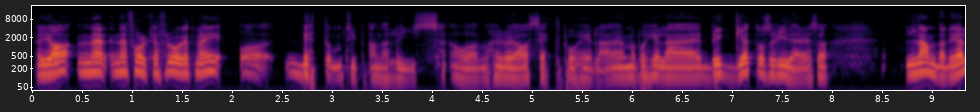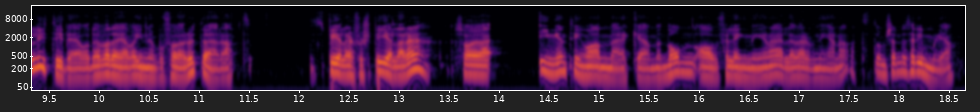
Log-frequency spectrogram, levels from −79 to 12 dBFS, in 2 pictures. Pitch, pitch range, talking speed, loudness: 125 Hz, 110-150 Hz, 195 wpm, -30 LUFS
